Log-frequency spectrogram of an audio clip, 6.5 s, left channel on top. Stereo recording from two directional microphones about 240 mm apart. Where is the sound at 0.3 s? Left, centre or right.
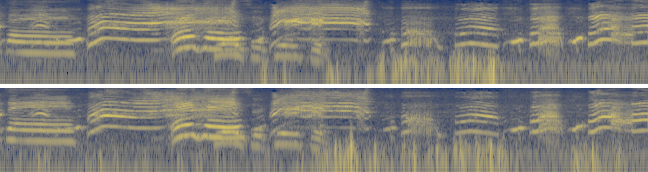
Right.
